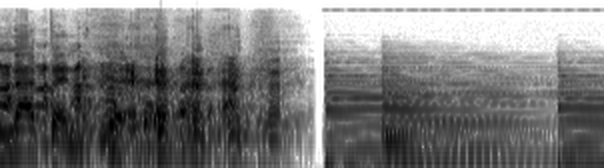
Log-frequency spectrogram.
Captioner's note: men laughing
